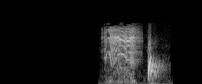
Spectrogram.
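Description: A wine-cork pop sound effect: a brief hiss followed by a sharp pop, about a second in and lasting under a second.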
